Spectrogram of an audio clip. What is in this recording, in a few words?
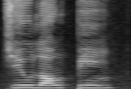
"cheang wan seng place", hokkien; singapore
